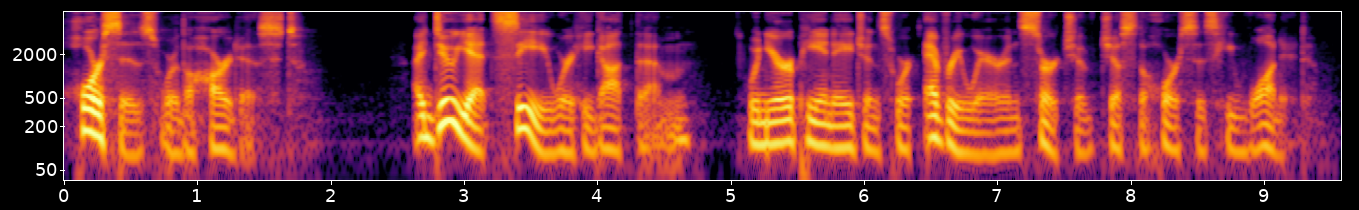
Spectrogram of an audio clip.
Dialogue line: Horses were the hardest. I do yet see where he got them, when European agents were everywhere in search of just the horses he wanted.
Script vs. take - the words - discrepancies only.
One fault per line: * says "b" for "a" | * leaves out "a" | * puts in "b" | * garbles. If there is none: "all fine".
all fine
